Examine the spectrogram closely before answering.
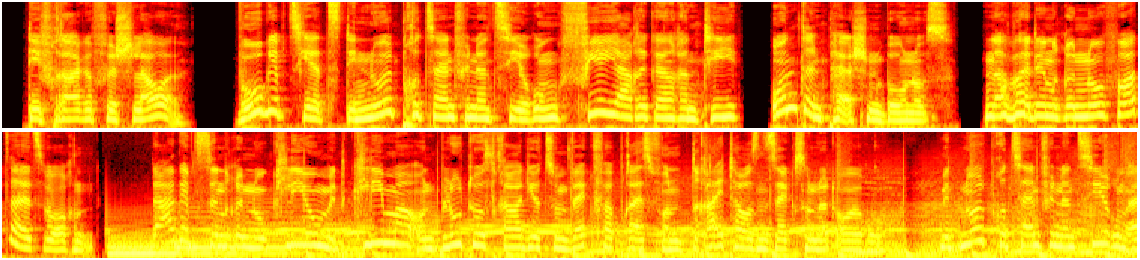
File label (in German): Frau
